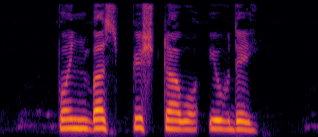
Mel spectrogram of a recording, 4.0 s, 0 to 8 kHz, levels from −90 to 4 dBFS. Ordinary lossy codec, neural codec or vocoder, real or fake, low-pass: AAC, 48 kbps; vocoder, 22.05 kHz, 80 mel bands, Vocos; fake; 7.2 kHz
